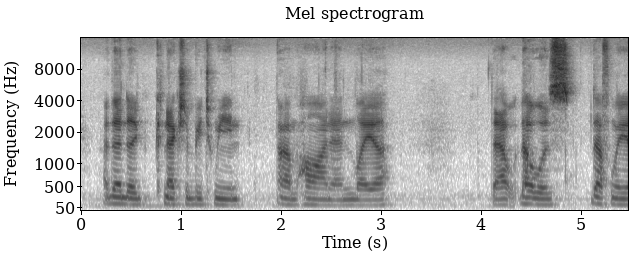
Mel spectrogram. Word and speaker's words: Han: The thing that annoyed me most that he can't pronounce Han. It's not Han. It's Han. Watch these movies enough to know it's Han, and I don't know why people always mess around calling him Han. It's Han. It's never been Han.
